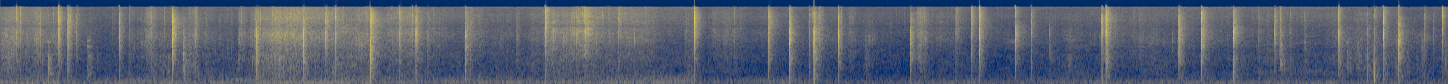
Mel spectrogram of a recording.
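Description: Smoky fire on the ground crackling, with many sharp, irregular pops and snaps.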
